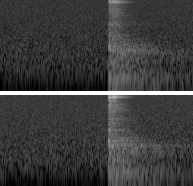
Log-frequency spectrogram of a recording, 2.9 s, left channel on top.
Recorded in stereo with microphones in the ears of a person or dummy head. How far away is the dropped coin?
About 4 m.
